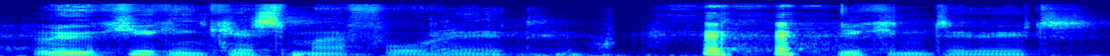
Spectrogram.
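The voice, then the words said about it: Imitates a suave James Bond-like voice. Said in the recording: “I think that's what he sounds like ... keep doing that voice ... Keep doing the voice ... You sound like James Bond”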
